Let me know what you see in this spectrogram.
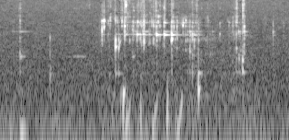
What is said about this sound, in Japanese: では、注いでいきます。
